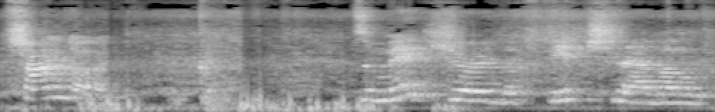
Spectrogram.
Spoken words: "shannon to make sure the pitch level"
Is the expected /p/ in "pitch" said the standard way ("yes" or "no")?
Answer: no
